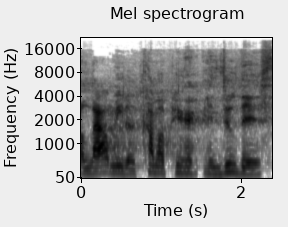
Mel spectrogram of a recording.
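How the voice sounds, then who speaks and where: A woman's moderate-paced speech comes through with noticeable background noise. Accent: American. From US South, southwest Arkansas. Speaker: chapel speaker, university instructor. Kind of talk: sermon. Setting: stage with audience in church. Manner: animated.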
